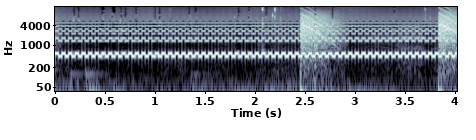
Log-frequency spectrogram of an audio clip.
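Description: A telephone rings with a steady electronic tone that holds for several seconds, accompanied by a couple of sharp noise bursts, and no one speaks.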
